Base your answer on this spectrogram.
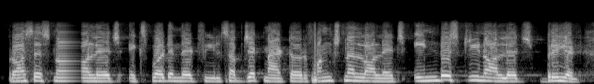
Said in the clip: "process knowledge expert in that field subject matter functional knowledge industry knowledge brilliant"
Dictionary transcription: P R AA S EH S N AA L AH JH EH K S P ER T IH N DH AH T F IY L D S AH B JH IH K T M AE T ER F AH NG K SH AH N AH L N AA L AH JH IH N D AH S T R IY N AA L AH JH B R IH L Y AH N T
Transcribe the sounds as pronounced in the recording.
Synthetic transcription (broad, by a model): P R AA S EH S N AA L AH JH EH K S P ER T IH N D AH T F IY L D S AH B JH IH K T M AE T ER F AH NG K SH AH N AH L N AA L AH JH IH N D AH S T R IY N AA L AH JH B R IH L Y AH N T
